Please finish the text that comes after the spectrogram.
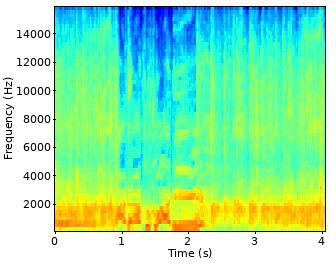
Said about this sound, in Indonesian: Kali ini kita berikan tepuk tangan yang paling meriah untuk Kang Maman Suherman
